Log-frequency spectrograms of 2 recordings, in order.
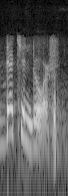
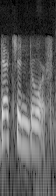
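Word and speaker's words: Deutschendorf: I really called to tell you the correct pronunciation of Dutchendorf. In these parts, John Denver has relatives, and at least in these parts, I don't know what the German pronunciation is. We called the name Dutchendorf.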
